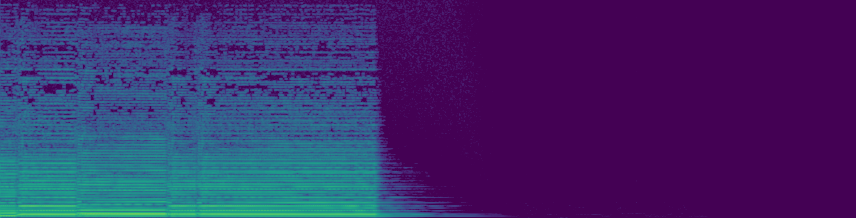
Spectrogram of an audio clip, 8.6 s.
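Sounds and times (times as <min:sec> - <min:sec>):
saxophone in a woodwind trio: 0:00.0 - 0:04.2
woodwind trio: 0:00.0 - 0:04.2.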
